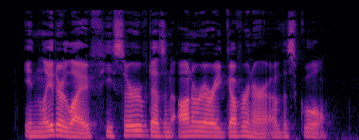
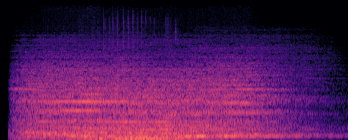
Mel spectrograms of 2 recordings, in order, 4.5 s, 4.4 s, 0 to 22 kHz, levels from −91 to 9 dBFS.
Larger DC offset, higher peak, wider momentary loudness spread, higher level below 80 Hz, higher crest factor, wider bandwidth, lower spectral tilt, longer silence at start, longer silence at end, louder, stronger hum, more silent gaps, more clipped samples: neither; about the same, -12 dBFS vs -12 dBFS; second, 10 LU vs 13 LU; second, -66 dBFS vs -34 dBFS; about the same, 18 dB vs 14 dB; first, 16.5 kHz vs 13.5 kHz; second, -5 dB/octave vs -7 dB/octave; first, 0.3 s vs 0.1 s; first, 0.45 s vs 0.2 s; second, -31 LUFS vs -27 LUFS; neither; neither; neither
